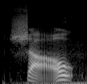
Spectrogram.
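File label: "shao3", pinyin, south, female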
